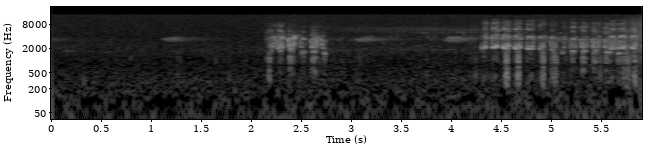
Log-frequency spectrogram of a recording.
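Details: Black storks at an Estonian nest during change and feeding, 24.05.2019 mid-afternoon: mostly quiet with faint whistled notes, a short raspy pulsed burst, then a longer loud run of rapid squeaky chattering.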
